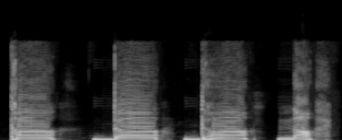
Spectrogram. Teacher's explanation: इन वर्णों के उच्चारण में हमारी जो जीवा है वो हमारे दंत को, हमारे दांतों को स्पर्श करती है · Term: दंतय वर्ण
